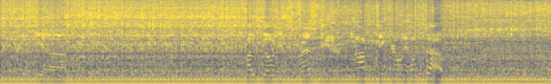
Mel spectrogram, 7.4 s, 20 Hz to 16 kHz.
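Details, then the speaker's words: 1985.5 Pininfarina Spider Europa on cold start, factory catalytic converter: steady idle with loud raspy low puffing from underneath; exhaust leak, to be fixed. "You can hear that the exhaust may or may not be coming out where it should right now."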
